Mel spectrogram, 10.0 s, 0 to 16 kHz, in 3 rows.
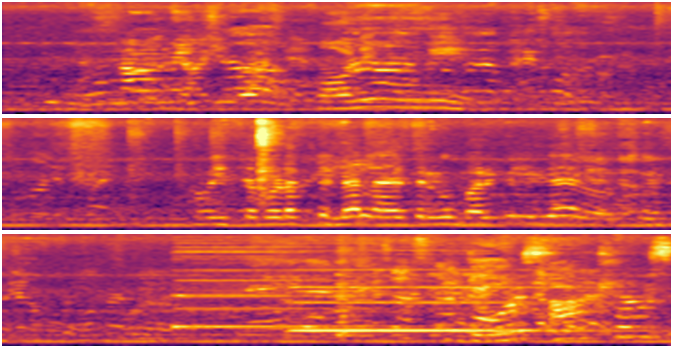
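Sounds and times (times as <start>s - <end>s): train hum: 2.8s - 10.0s
voices talking: 7.4s - 10.0s
steady held tone: 7.5s - 10.0s
people laughing: 8.1s - 9.1s.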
